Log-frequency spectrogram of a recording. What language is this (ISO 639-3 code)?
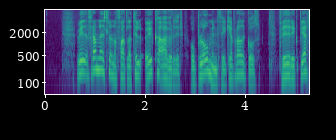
isl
